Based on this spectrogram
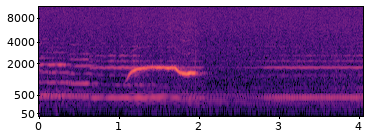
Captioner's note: whistles; slow violin music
